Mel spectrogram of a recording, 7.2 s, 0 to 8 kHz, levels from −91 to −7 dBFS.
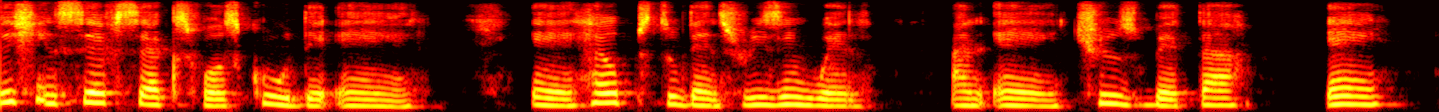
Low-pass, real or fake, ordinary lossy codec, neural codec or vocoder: none; fake; none; codec, 16 kHz, 4.8 kbps, FACodec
